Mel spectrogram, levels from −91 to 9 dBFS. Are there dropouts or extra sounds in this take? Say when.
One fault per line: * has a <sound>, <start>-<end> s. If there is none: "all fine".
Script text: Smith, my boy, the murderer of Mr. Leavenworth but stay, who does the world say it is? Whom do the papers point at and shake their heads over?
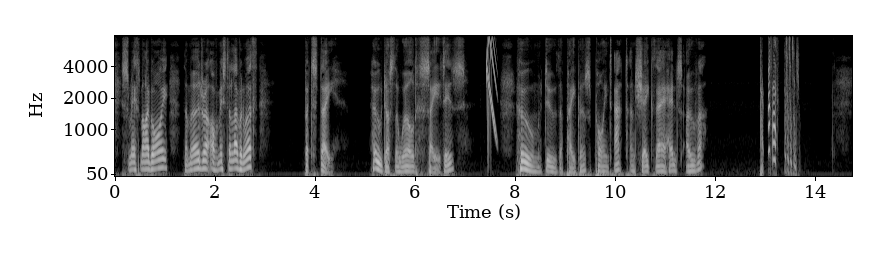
* has a chirp, 7.4-7.7 s
* has a chirp, 12.9-13.7 s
